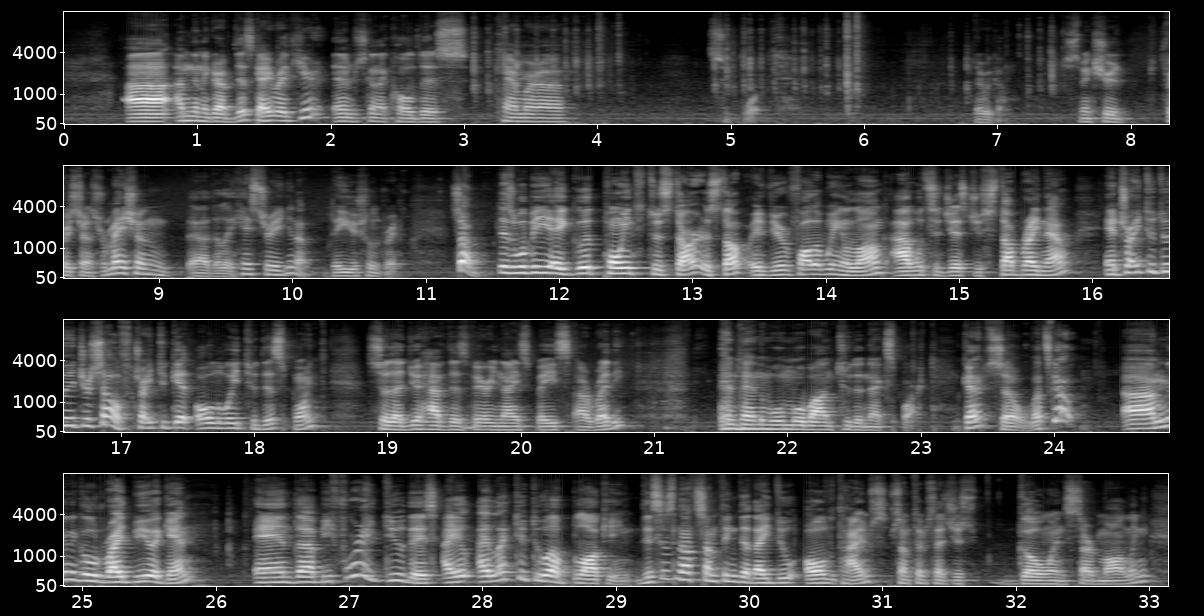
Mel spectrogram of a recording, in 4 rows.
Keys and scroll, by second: 2.9-3.2 typing, 4.9-5.2 typing, 5.6 Return, 7.1 ctrl+a, 8.6 ctrl+a.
